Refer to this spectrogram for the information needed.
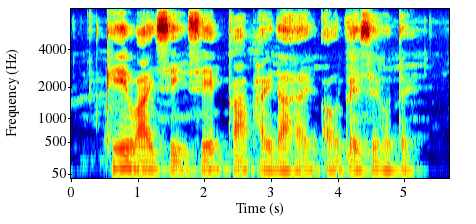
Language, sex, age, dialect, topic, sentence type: Magahi, male, 60-100, Central/Standard, banking, question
